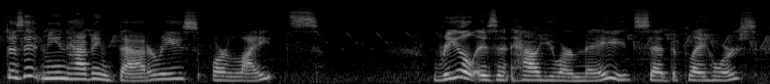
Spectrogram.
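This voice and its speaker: A woman reading a storybook aloud to children, speaking in a deliberate, simple way. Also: mid-range voice, expressive, a little hiss or hum. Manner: deliberate, simple phrasing addressed to young children. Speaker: children's read-aloud host.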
